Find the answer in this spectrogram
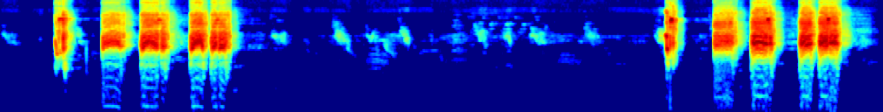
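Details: Black francolin (kala teetar) call phrase given twice roughly six seconds apart, in a recording comparing two birds: each begins with a short high note followed by four loud, scratchy, rhythmic notes grouped in pairs.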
